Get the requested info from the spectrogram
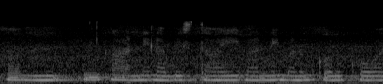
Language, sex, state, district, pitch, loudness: Telugu, male, Andhra Pradesh, Guntur, 200 Hz, -40 LUFS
